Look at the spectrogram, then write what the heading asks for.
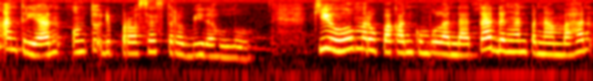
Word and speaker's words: queue: secara harfiah atau eh yang lebih enak tuh disebutnya KW ya tapi sebenarnya KW itu dibacanya q dapat diartikan sebagai antrian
